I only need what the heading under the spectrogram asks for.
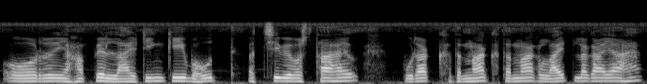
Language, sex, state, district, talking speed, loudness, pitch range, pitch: Hindi, male, Jharkhand, Deoghar, 140 wpm, -16 LUFS, 140-155 Hz, 150 Hz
